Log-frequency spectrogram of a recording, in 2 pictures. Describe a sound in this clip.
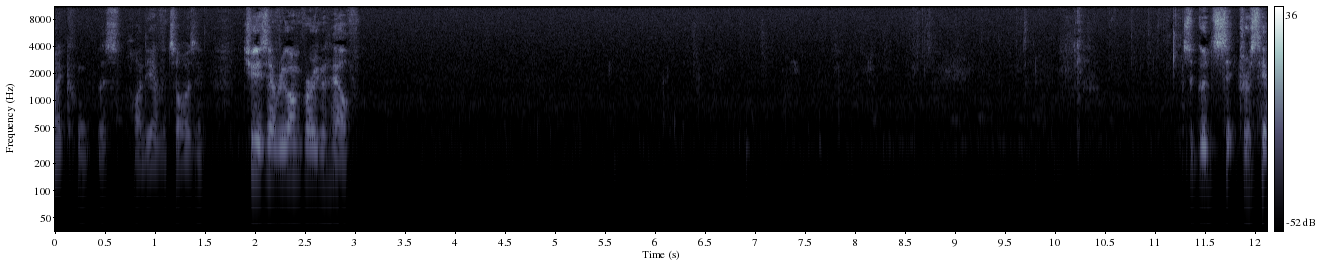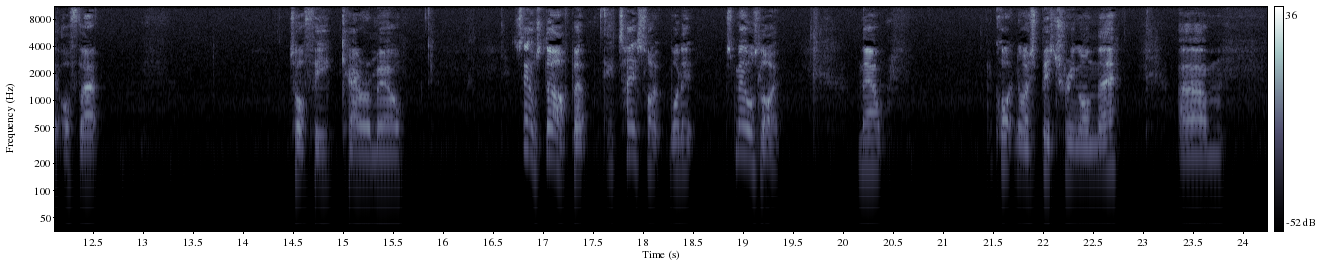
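A man talks calmly and close to the microphone, with pauses.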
